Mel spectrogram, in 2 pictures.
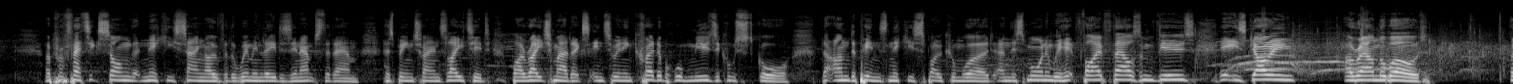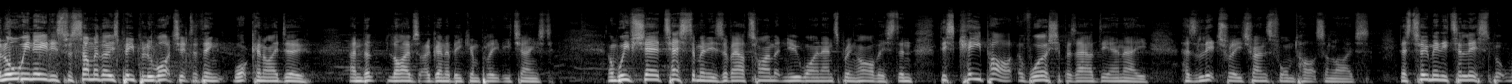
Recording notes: This was recorded at Skylark Church on 6th October 2019 at Vision Sunday.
